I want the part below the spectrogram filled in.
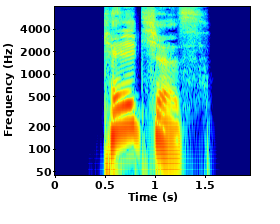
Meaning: genitive singular of Kelch
- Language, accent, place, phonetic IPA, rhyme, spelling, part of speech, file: German, Germany, Berlin, [ˈkɛlçəs], -ɛlçəs, Kelches, noun, De-Kelches.ogg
